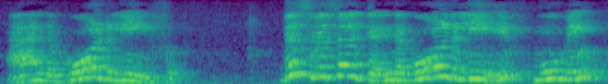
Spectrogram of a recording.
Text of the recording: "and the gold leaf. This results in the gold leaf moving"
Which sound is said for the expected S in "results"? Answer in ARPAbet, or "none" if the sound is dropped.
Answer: none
